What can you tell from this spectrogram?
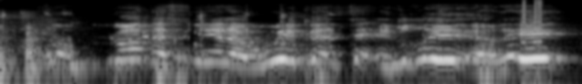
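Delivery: hammed-up incomprehensible Scottish boyfriend; Scottish accent. Scottish boyfriend talking about the theater, loud Scottish accent. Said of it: "dated a Scottish guy".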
